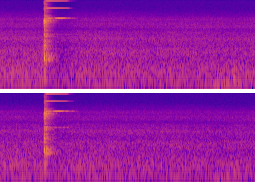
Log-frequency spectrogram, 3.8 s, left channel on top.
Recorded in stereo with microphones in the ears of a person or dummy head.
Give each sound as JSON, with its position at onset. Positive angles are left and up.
{"t": 0.7, "sound": "a bell", "side_deg": 15, "distance_m": 1.1}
